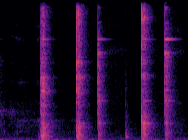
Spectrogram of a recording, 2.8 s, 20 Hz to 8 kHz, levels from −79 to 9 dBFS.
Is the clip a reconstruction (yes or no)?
no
